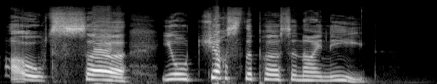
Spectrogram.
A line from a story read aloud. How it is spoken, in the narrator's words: the little man cried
